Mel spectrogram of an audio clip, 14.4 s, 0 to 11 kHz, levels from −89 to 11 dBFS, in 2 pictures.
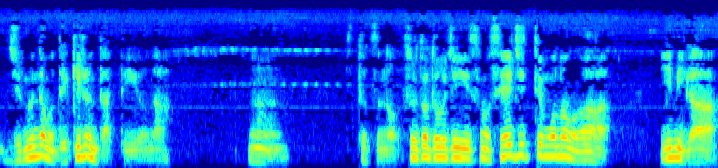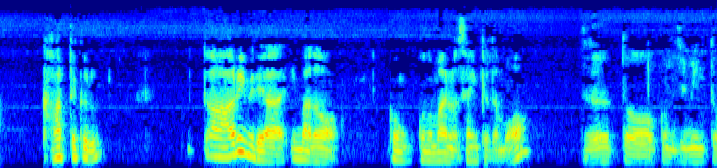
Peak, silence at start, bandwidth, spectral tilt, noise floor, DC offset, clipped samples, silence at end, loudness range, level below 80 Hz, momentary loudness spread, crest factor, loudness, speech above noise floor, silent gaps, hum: -10 dBFS; 0 s; 9.4 kHz; -6 dB/octave; -56 dBFS; under 0.1%; under 0.1%; 0 s; 5 LU; -72 dBFS; 16 LU; 20 dB; -28 LUFS; 28 dB; none; none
